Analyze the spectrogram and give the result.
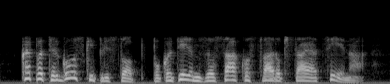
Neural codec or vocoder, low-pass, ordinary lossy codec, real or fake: none; 3.6 kHz; none; real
